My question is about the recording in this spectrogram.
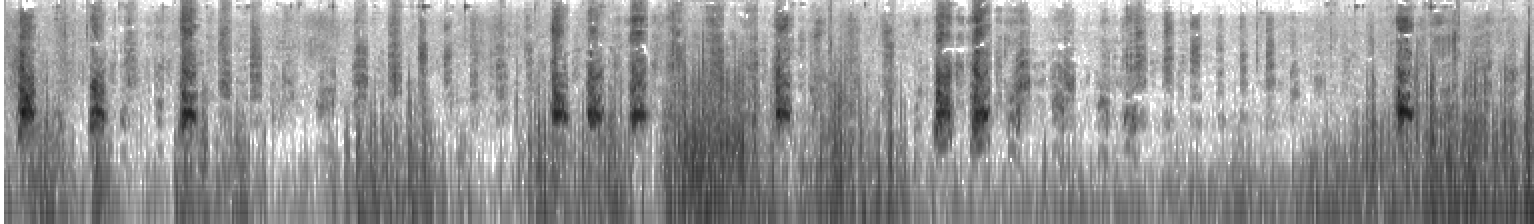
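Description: A dog barking in short, sharp single barks, bunched in twos and threes with pauses between, about ten in all. A stretch of rustling noise comes about seven seconds in.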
